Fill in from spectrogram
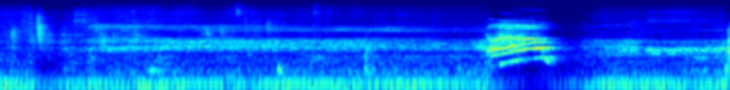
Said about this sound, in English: Doors opening.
